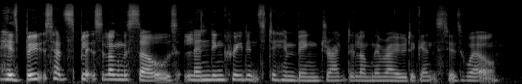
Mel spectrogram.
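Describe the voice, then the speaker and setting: With a British accent, a woman speaks at a fairly quick pace and a medium pitch with fairly even intonation, in a very clean recording over a silent background. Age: 30s. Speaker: podcast co-host. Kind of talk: storytelling. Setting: studio. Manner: swears a lot.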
